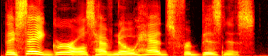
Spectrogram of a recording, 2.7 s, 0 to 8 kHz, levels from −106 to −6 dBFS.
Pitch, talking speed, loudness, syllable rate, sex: 225 Hz, 180 wpm, -17 LUFS, 4.2 syllables/s, female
